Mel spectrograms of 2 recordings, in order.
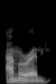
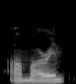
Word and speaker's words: Amorim: Apparently, you're not supposed to say the A. It's like Amorim, but I didn't listen to him.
